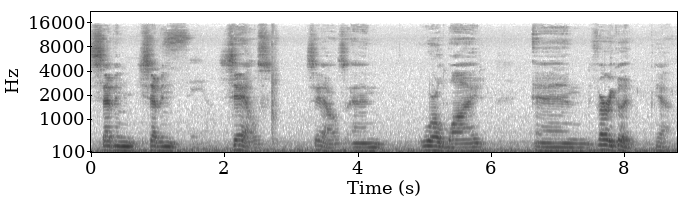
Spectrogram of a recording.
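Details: Male stroke survivor, seven years after his stroke, with intact comprehension but severe word-finding difficulty affecting almost all words. His speech is broken apart, with many fillers, repeated words and a failed number word. Finding: Broca's (non-fluent) aphasia.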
